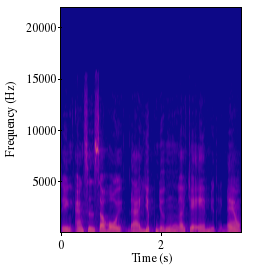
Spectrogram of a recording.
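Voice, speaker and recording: The background is quiet as a woman talks at a fairly slow pace. Her fairly high voice shows ordinary pitch variation. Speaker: channel host presenting news and explainers. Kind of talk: scripted-style monologue explainer. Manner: formal, polite address to viewers. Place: studio. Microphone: studio mic.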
